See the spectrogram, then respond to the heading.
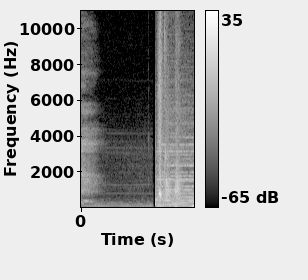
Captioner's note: breaths heavily; upbeat music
